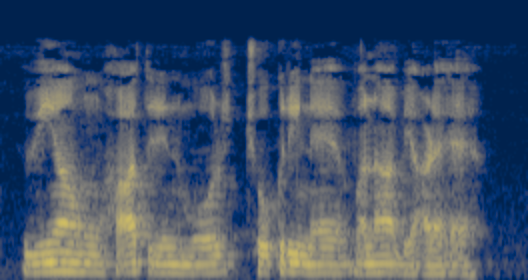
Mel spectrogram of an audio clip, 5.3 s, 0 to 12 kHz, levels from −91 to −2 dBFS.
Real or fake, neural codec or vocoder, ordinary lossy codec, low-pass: real; none; MP3, 64 kbps; 7.2 kHz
